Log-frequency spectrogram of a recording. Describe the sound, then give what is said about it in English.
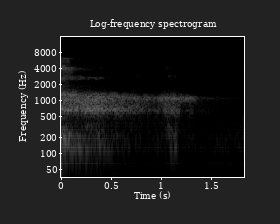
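Forceful exhale through the mouth during a breathing exercise in a spinal mobility workout: a single breathy sigh that starts strong and tapers away over about a second and a half. “Then again, a breath in through your nose. This one let out through your mouth with some emphasis.”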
